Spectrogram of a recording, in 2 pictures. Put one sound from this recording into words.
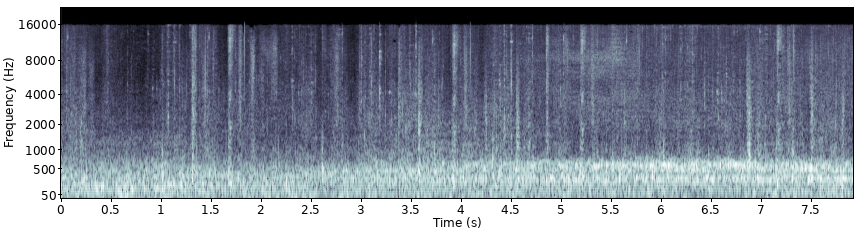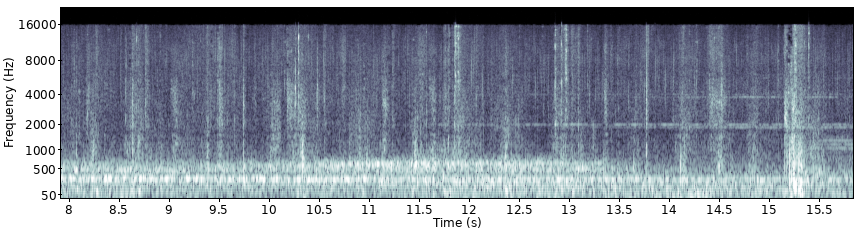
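Footsteps crunch over rocky ground at a steady pace.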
